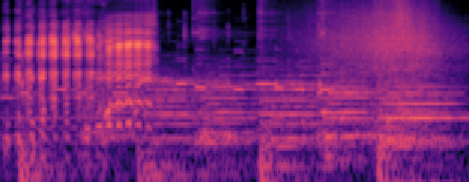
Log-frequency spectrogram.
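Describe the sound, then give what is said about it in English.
A goat bleats loudly, starting with a rapid quavering tremolo and drawing out into several long, nasal bleats in a row, with no talking. “In the fairy tale, Three Billy Goats Gruff, the troll who lives under the bridge wants to eat the three billy goats.”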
